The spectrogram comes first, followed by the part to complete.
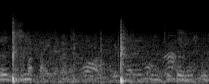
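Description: A ball struck hard twice during a rally, two sharp smacks about a second apart, over crowd voices.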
